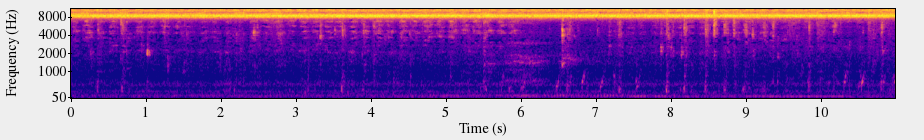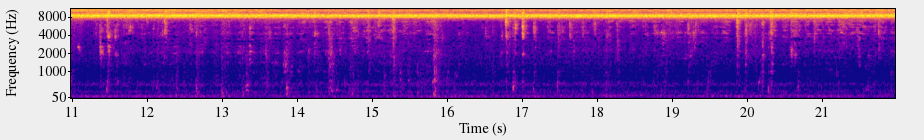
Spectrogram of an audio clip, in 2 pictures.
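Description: A steady, high-pitched drone of insects runs without a break. Scattered light clicks and taps come over it, from the piglets' trotters on the concrete floor and the sow eating from her trough.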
